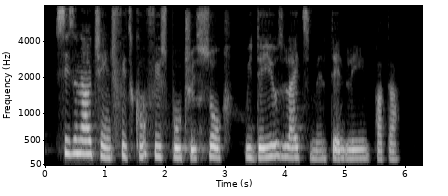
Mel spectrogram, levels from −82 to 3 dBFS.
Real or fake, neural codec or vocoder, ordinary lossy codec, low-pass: fake; codec, 16 kHz, 0.4 kbps, LongCat-Audio-Codec; none; none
